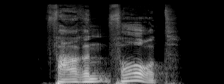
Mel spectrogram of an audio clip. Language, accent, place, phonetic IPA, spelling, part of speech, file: German, Germany, Berlin, [ˌfaːʁən ˈfɔʁt], fahren fort, verb, De-fahren fort.ogg
- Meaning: inflection of fortfahren: 1. first/third-person plural present 2. first/third-person plural subjunctive I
